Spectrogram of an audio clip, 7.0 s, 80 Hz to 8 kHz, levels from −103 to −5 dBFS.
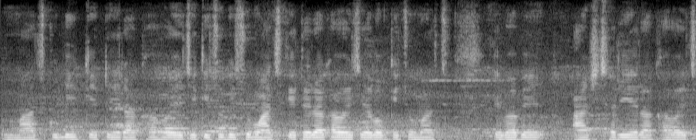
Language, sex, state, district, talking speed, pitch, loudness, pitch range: Bengali, male, Tripura, Unakoti, 155 wpm, 135 Hz, -18 LUFS, 130-135 Hz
